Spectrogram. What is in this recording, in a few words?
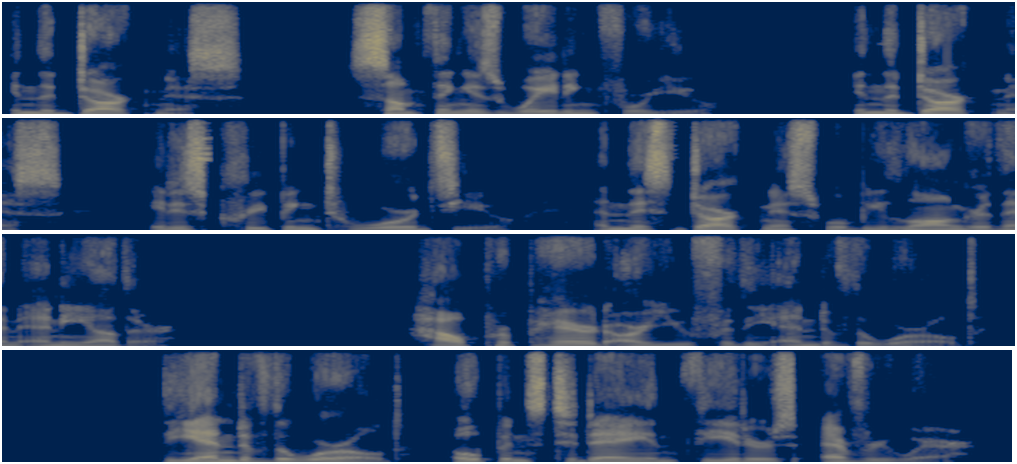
AI Generated Voice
